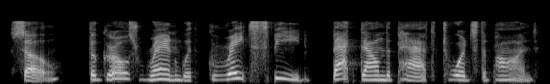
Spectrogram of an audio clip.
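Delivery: ordinary delivery, nothing marked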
